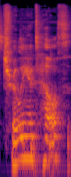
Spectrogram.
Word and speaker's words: Trilliant: It's Trilliant Health, like spelled like brilliant, but with a T.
